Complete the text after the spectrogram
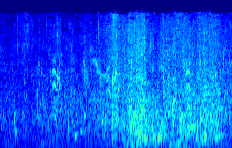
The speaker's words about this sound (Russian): Рассвет. Над озером утренний туман. В воде плещется Ака.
